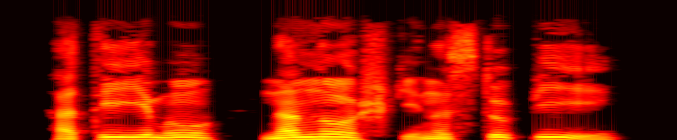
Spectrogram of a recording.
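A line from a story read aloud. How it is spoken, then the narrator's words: Tender advice from girl. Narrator (Russian): ласково посоветовала девушка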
